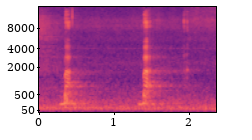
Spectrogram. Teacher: huruf ba ini keluar dari dua bibir yang tertutup rapat lalu dilepaskan. Nah, dia ini bersifat infijari dan majhur.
